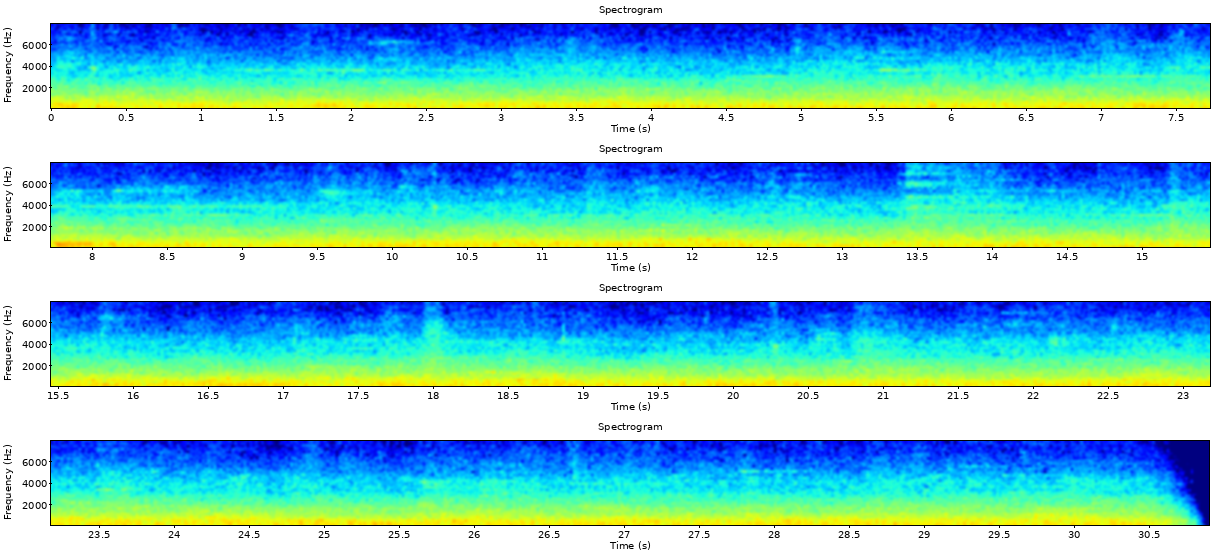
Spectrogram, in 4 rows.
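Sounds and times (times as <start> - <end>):
large shopping mall crowd: 0.0 - 30.8.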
